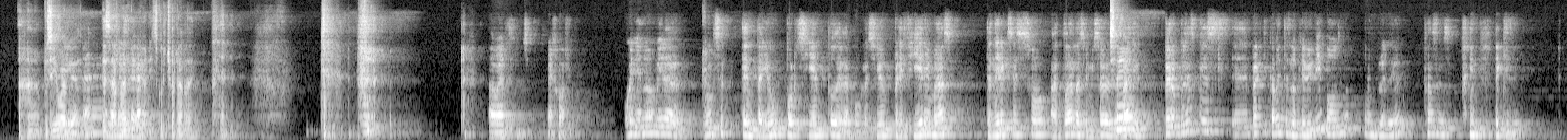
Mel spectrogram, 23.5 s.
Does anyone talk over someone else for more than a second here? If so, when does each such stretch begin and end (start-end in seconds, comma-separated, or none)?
0.7-2.2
